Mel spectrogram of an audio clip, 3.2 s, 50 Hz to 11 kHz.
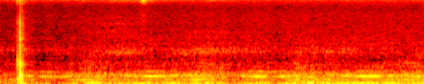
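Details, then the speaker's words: Hemi Duster windshield wiper motor and newly installed, greased wiper transmission bench-run on a 12-volt charger: start-up click then quiet steady low hum, smooth, no binding, slightly speeding up; normal wiper motor running. "Oh, it's all nice and smooth, too. Like a washing machine."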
